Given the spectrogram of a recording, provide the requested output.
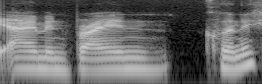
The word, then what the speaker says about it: Amen Brain Clinic: Now, more recently, you are in the US and were summoned to the Amen Brain Clinic. Have I said that right? – I believe so.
